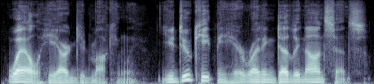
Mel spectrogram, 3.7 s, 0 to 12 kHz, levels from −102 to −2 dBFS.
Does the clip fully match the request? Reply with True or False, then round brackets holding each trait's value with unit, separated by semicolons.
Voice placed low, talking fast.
False (95 Hz; 190 wpm)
